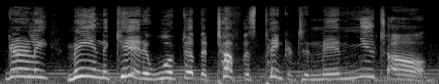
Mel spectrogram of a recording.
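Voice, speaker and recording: Brash cowboy outlaw, very high, boastful, swooping, cartoon dub over loud music. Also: animated, moderate pace. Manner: boastful, exclamatory cowboy talk. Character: brash, loudmouthed male Wild West outlaw leader. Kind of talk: cartoon comic dub acting.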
